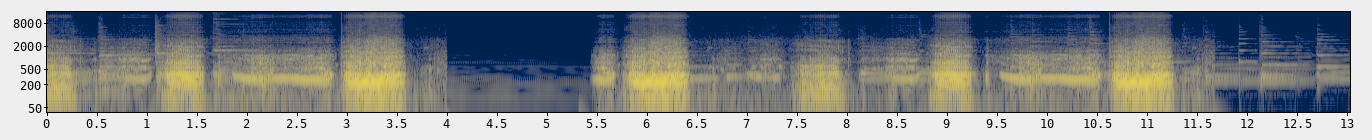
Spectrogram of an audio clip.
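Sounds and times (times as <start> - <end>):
music playing: 0.0 - 3.1
big cat roaring: 1.2 - 3.6, 5.5 - 6.4, 7.2 - 8.0, 8.8 - 9.3, 10.0 - 11.3.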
